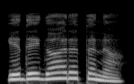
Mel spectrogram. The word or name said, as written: ಎದೆಗಾರತನ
